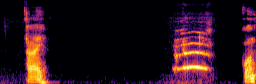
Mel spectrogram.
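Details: Male Ragdoll cat indoors giving a short wavering meow of under a second, between bursts of a man's Japanese speech offering food.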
